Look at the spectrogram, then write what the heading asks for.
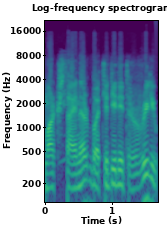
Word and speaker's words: Marksteiner: your name properly yeah I know it's a German name and it's pretty hard to pronounce it's Mark Steiner but you did it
